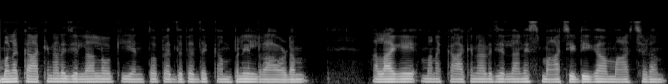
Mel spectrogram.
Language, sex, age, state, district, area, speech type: Telugu, male, 18-30, Andhra Pradesh, Kakinada, urban, spontaneous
